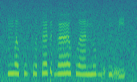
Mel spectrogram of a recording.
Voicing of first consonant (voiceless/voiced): voiced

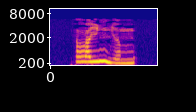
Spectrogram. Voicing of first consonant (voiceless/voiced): voiced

